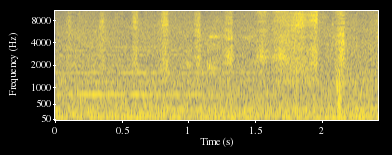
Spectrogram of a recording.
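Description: Faint scratching and light clicks of a southern tamandua's claws on the bark of a log as it climbs, over a low steady background hum.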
